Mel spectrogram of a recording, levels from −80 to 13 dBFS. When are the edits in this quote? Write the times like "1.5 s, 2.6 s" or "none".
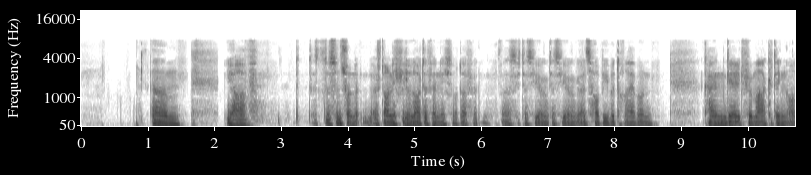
2.0 s, 7.0 s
